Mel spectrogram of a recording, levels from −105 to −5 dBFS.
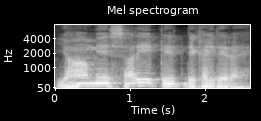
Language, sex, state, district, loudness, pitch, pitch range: Hindi, male, Arunachal Pradesh, Longding, -13 LUFS, 120 Hz, 105-130 Hz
